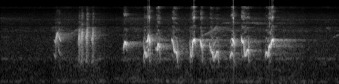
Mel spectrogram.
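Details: Streak-eared bulbul decoy calling to attract a wild flock: a short opening note, then a quick run of bright, bubbly, slurred chattering notes lasting around two seconds.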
